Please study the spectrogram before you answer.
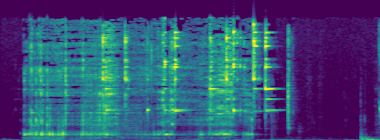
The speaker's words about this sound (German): Aber vorher trinken wir noch ganz kurz unser Getränk hier aus. So. Ganz kurz auf ASMR-Basis.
